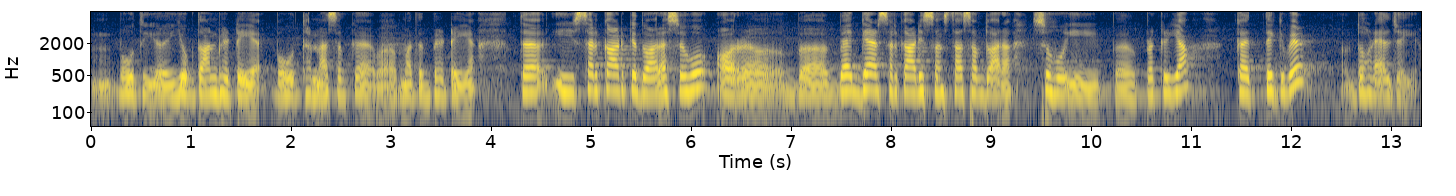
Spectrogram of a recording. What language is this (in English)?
Maithili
